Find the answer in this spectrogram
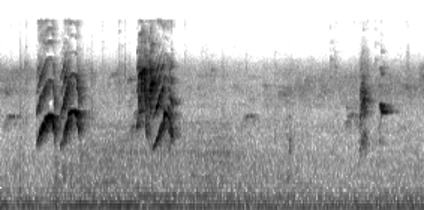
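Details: Male Australian falk, noted for being very vocal, gives a quick pair of shrill falling chirps, then a harsher buzzy squawk, followed by quiet and two softer short notes near the end.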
